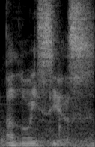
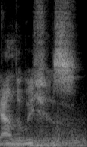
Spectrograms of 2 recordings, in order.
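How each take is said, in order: First: The name is pronounced as it is spelled. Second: The name is pronounced unlike its spelling. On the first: The speaker calls it wrong. "People were pronouncing it the way it's spelt" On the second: The speaker calls it right. "which is supposed to be"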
